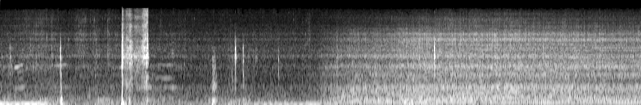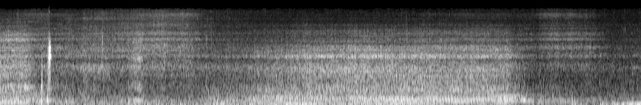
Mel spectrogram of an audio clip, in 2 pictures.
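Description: Jet ski engine throttled up and held for several seconds, eased off about nine seconds in, then throttled up again before dropping near the end. It is driving the flyboard, with several sharp knocks in the first few seconds before the first rise.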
